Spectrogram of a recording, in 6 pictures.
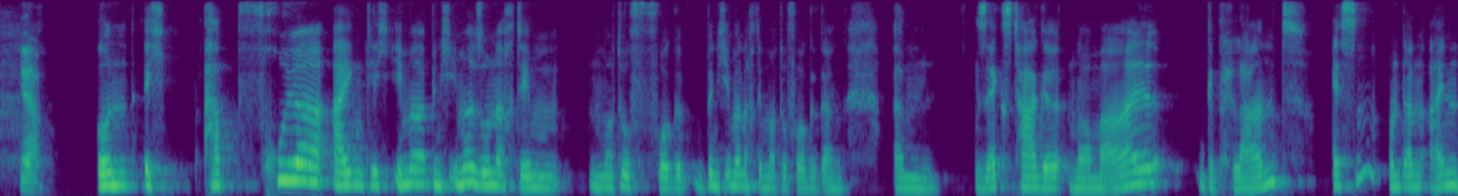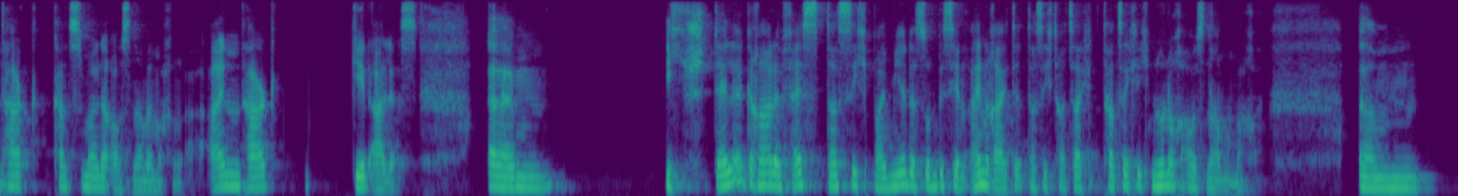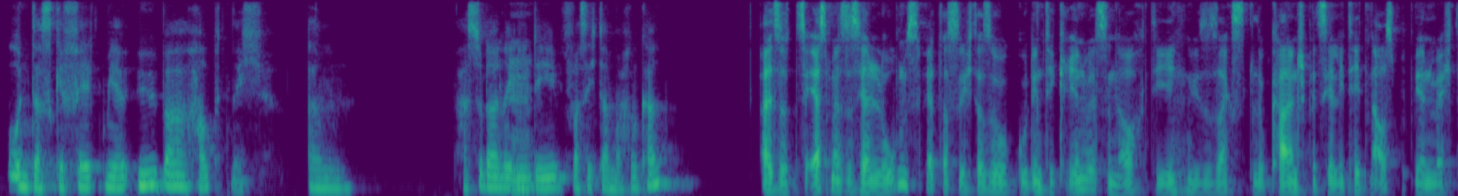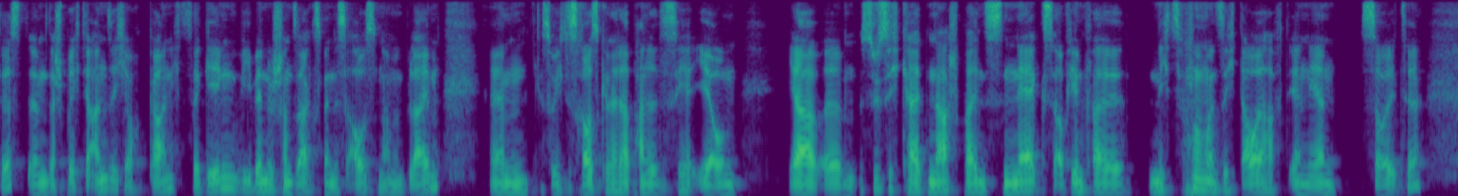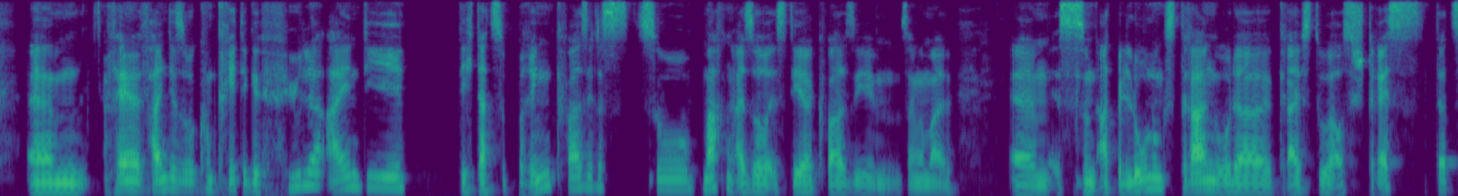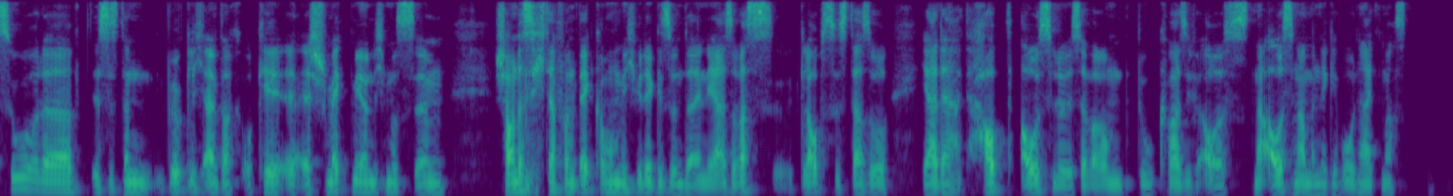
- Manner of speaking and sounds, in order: laughing while speaking: "wo"; laughing while speaking: "dass"
- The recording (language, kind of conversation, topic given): German, advice, Wie kann ich gesündere Essgewohnheiten beibehalten und nächtliches Snacken vermeiden?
